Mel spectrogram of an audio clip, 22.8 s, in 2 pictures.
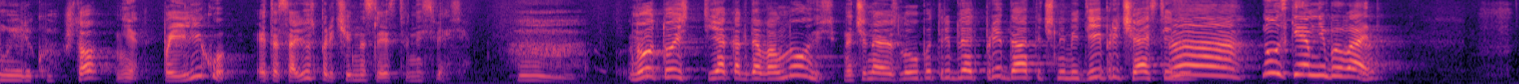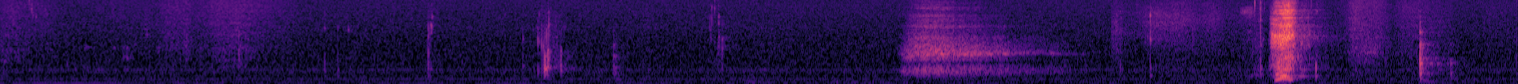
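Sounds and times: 
speech: 0.0s - 10.5s
hiccups: 20.8s - 21.4s.

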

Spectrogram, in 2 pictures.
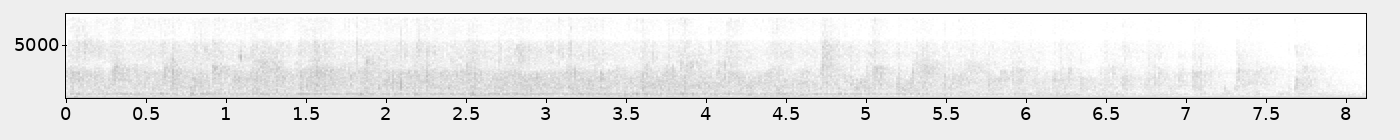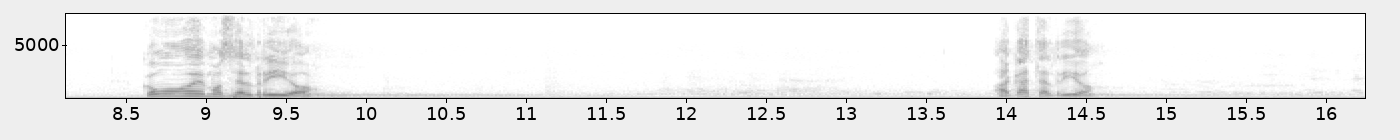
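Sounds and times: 
group applause: 0.0s - 8.1s
speech: 8.6s - 9.8s, 14.0s - 14.7s.

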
